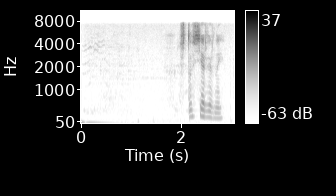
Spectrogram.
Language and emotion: Russian, neutral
